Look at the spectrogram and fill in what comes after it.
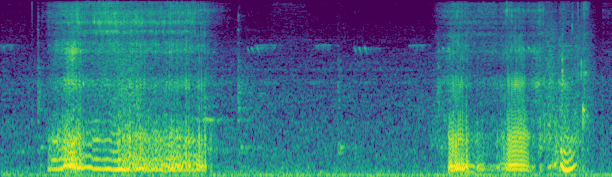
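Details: Simulated snoring acted for a film scene of a couple in bed: loud, rough, rattling snores in long bursts with quieter breathing between.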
